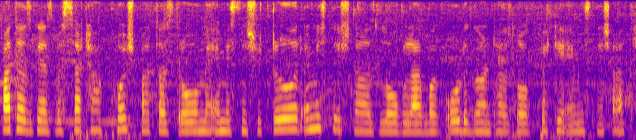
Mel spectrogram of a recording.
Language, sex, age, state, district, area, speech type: Kashmiri, female, 18-30, Jammu and Kashmir, Bandipora, urban, spontaneous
